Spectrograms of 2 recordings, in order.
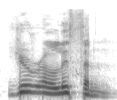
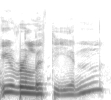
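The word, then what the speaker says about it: urolithin: Uralithan, not uraly.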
